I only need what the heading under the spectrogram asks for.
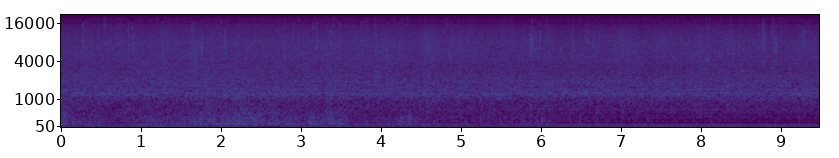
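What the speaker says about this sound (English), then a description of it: "I love thunderstorms." Thunderstorm and rain in a Zelda video game: a continuous hiss of rainfall with a low rumble of thunder swelling early on, then steady rain continuing at moderate volume.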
